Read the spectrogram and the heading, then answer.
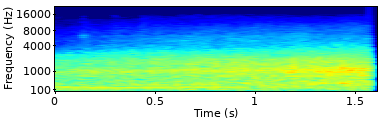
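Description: Steady city traffic whirs past with a broad, continuous road hiss at the corner of Woodward Avenue and Canfield Street in Midtown Detroit, swelling slightly louder near the end as a vehicle approaches. No one speaks.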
